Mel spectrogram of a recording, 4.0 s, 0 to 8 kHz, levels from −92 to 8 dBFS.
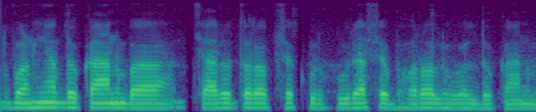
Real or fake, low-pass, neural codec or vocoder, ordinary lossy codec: real; 7.2 kHz; none; none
